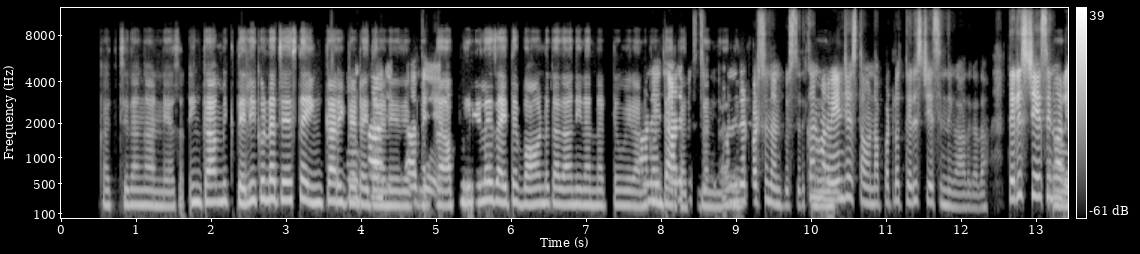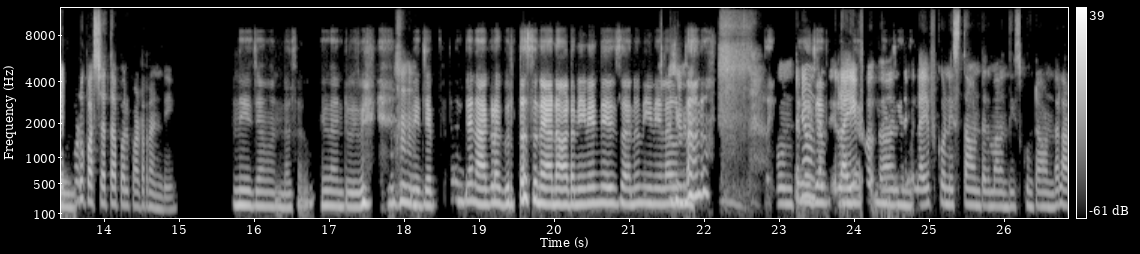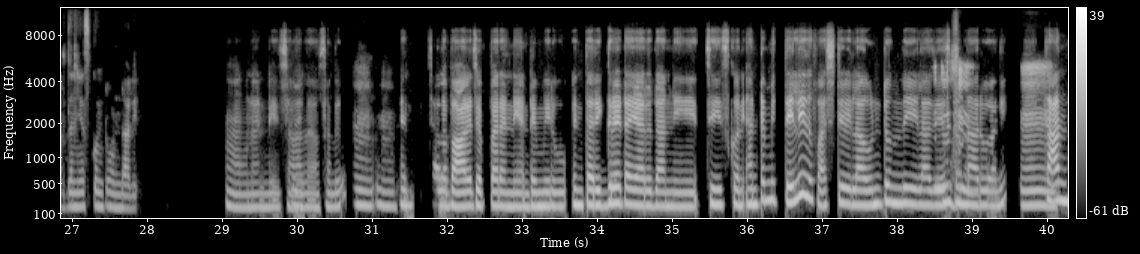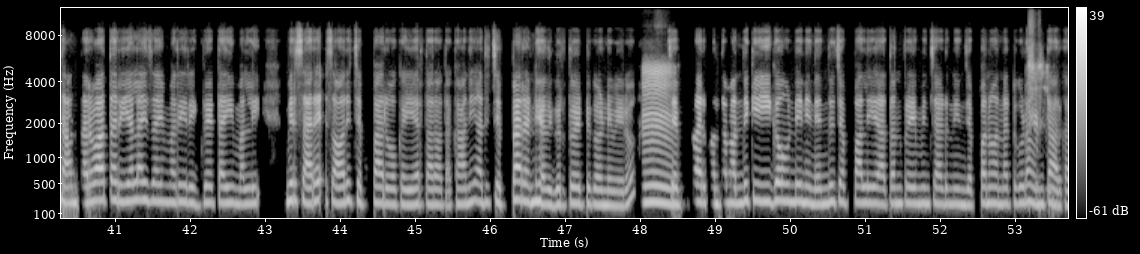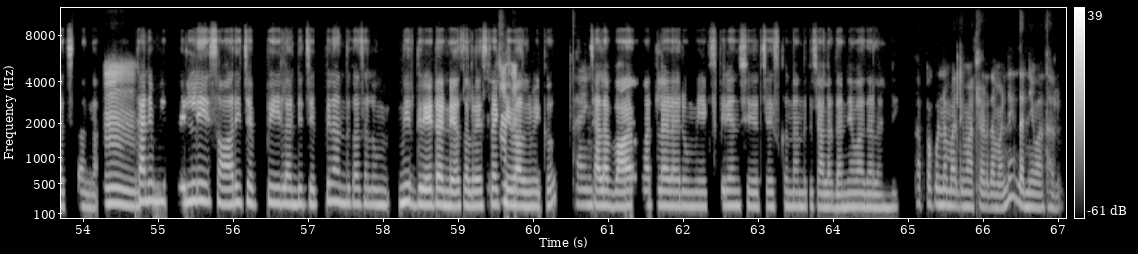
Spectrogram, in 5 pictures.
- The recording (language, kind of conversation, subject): Telugu, podcast, పశ్చాత్తాపాన్ని మాటల్లో కాకుండా ఆచరణలో ఎలా చూపిస్తావు?
- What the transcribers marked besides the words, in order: in English: "రిగ్రెట్"; laughing while speaking: "ఇలాంటివి మీరు చెప్తుంటే నాకు కూడా … ఉన్నాను. మీరు చెప్తుంటే"; giggle; in English: "లైఫ్"; in English: "లైఫ్"; in English: "ఫస్ట్"; in English: "సారీ"; in English: "ఇయర్"; giggle; in English: "ఇగో"; giggle; in English: "సారీ"; in English: "రెస్పెక్ట్"; giggle; in English: "ఎక్స్‌పీరియన్స్ షేర్"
